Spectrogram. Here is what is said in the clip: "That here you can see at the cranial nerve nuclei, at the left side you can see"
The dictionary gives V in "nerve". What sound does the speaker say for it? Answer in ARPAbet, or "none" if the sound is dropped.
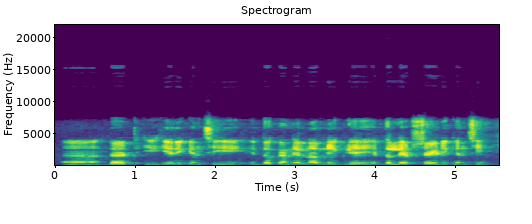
B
